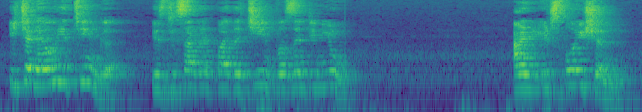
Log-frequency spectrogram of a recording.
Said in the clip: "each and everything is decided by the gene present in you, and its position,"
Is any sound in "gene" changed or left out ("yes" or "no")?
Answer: yes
